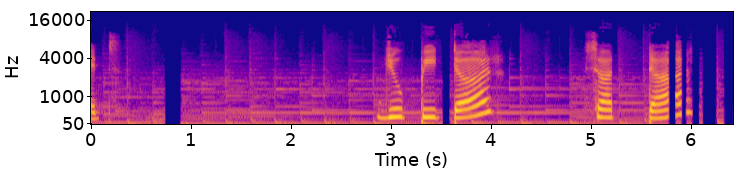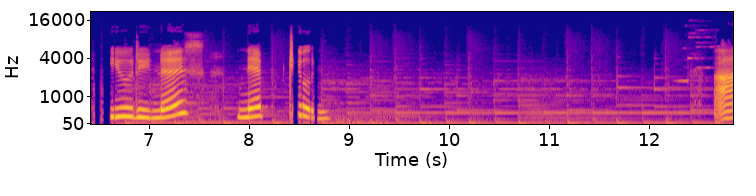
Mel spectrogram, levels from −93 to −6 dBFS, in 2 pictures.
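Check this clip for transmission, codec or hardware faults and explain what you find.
There's AAC frame loss with muting, four times: 0.73–0.91 s, 3.50–3.60 s, 5.76–6.67 s (scattered gaps, longest about 150 ms) and 8.43–8.70 s. Lost frames were decoded as silence, and the overlapping windows fade each hole out and back in softly.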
